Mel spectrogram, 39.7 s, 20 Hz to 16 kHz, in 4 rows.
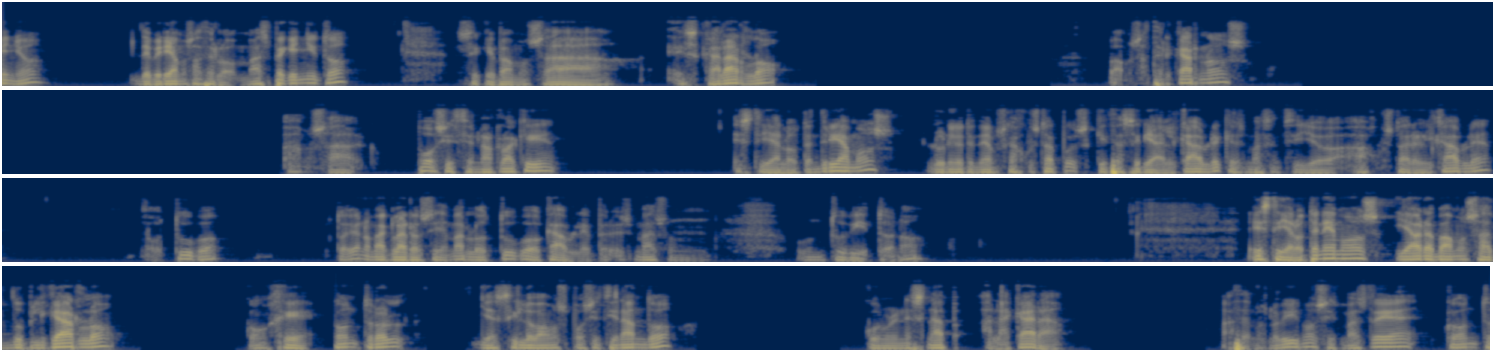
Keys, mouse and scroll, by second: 0.7-1.2 scroll down 8, 1.4 middle click, 2.7-3.8 scroll down 1, 5.0 s, 7.5 KP_Decimal, 8.2-8.9 scroll down 3, 8.6 middle click, 15.2-15.8 scroll down 3, 15.6 middle click, 17.4 click, 18.4 Tab, 20.1 click, 20.5 g, 23.0 scroll down 4, 23.4 middle click, 25.0 click, 25.2 g, 26.9 scroll down 1, 27.3 middle click, 28.4 Tab, 28.9 click, 30.3 shift+d, 34.6 middle click, 35.4 g, 37.3 middle click, 38.6 shift+d.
